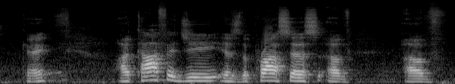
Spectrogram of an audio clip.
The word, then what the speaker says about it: autophagy: here which looks like autophagy but is actually pronounced autophagy okay autophagy is the process of of the cells consuming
